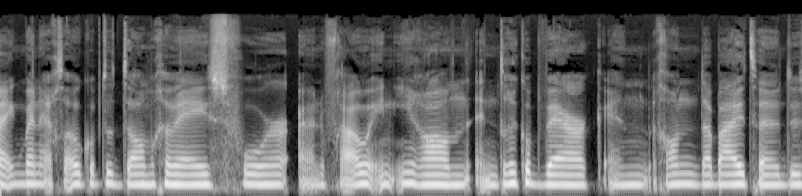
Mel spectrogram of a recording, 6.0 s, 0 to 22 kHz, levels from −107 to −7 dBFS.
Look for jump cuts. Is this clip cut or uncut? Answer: uncut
